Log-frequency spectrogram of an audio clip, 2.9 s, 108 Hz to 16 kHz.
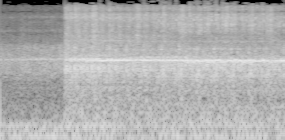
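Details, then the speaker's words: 2007 diesel under diagnosis for passenger-bank misfire codes, idling with a steady high-pitched squeal from a slipping serpentine belt that needs replacing. "add a freaking belt to the list too that damn thing i can hear it squealing and making all kinds of racket"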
